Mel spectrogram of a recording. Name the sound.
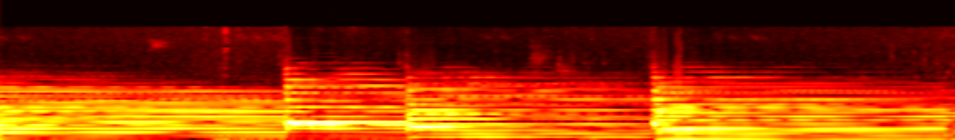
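piano playing a section of a song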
